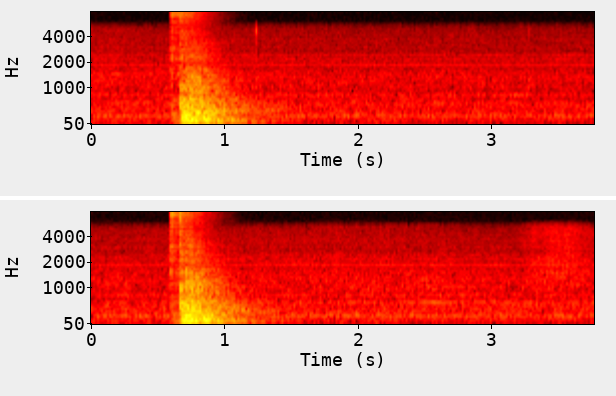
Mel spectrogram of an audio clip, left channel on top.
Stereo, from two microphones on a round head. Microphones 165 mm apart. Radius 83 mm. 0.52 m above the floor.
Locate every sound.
0.6 s a door slam: 40° right (ahead or behind), 1.2 m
